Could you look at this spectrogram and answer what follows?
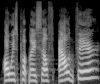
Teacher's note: So I feel like out there is more stressed. How do I know that? Those words are longer and she raises her pitch.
